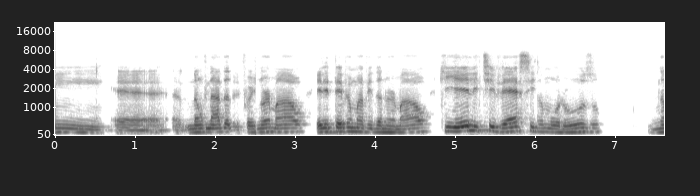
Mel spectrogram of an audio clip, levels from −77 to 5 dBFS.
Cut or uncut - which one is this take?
cut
